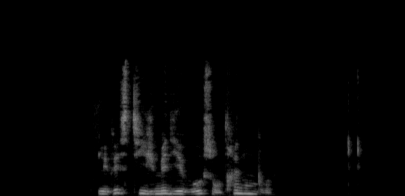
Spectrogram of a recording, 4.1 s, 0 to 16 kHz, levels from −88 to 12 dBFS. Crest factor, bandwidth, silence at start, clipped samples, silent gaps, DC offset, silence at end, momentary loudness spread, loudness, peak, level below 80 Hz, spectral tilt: 20 dB; 11 kHz; 1 s; under 0.1%; none; under 0.1%; 1.35 s; 20 LU; -37 LUFS; -22 dBFS; -86 dBFS; -3 dB/octave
